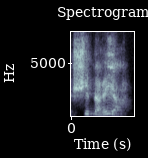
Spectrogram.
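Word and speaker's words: Shqipëria: In its own language, which country's name is, it's pronounced Shiperia?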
